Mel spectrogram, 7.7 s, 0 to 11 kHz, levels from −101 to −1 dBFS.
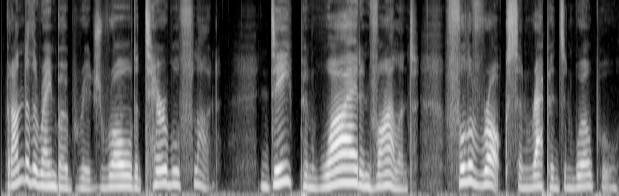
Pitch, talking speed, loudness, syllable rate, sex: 190 Hz, 165 wpm, -18 LUFS, 4.5 syllables/s, female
